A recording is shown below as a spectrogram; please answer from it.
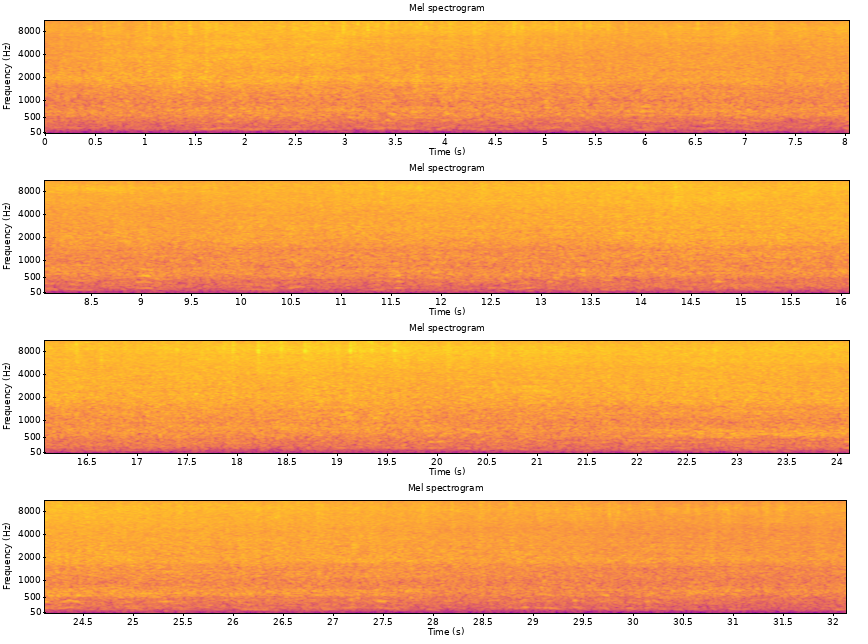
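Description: O-gauge model trains running on three-rail track: a steady rushing rumble of metal wheels and electric motors that holds level throughout.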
